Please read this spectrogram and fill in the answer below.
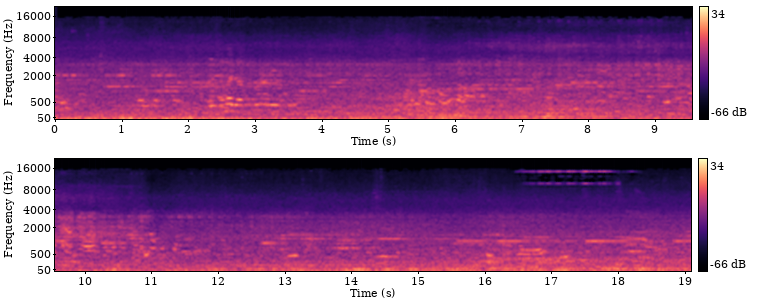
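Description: Busy city street ambience: passers-by talking over a steady low hum of road traffic.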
